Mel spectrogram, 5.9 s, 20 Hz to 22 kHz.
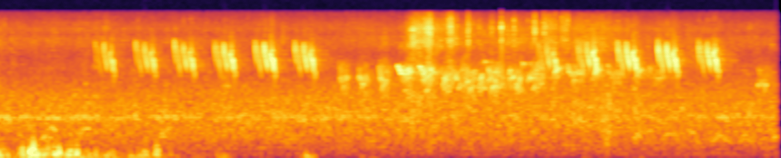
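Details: Striped prinia recorded on 11 April 2023 in Jianshi Township, Hsinchu, Taiwan, gives a quick series of high, dry, buzzy notes, about four a second, which turn fuller and raspier; a few low thumps open the recording.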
